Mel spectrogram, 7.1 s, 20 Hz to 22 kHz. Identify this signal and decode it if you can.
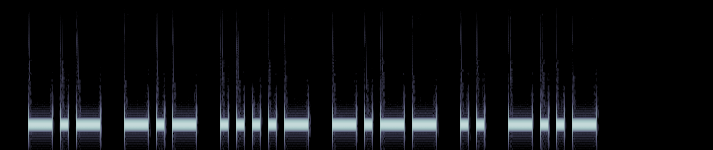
Morse code, heard as a keyed tone, about 15 wpm, 700 Hz. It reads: KK4YIX
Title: USA Callsign DE Callsign - 6 Characters - 15wpm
